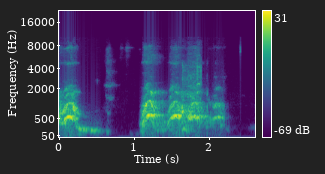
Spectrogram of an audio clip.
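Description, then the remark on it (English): A small dog barks, one yap trailing off, then a quick run of two or three high, slightly whiny barks after a short pause. No one speaks. “got a little dog.”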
